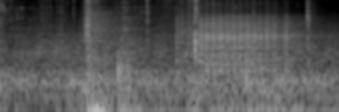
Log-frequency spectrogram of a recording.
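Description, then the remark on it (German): A heavy dining hall door opens: a loud metallic clunk, a second sharp clack, then a steady scraping, faintly squeaky drag as it swings, with no voices. “Die Tür zum Essenssaal geht auf.”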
